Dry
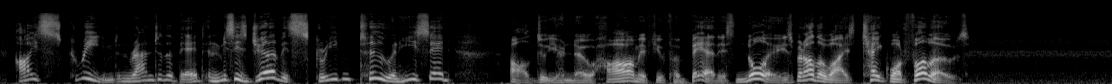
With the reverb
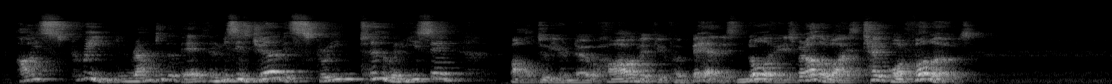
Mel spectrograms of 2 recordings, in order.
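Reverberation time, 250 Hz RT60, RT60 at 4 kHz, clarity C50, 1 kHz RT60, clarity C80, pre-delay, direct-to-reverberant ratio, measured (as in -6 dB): 0.60 s, 0.65 s, 0.70 s, 5.0 dB, 0.60 s, 9.0 dB, 3 ms, -11.5 dB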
